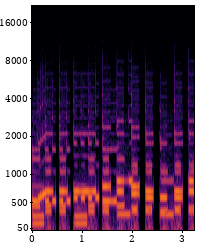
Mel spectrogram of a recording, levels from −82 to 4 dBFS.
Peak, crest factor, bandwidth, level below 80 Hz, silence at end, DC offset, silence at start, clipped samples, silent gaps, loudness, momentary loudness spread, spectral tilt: -10 dBFS; 12 dB; 9.8 kHz; -50 dBFS; 0 s; under 0.1%; 0 s; under 0.1%; 0.48-0.52 s, 0.76-0.81 s, 1.34-1.39 s, 2.15-2.25 s, 2.43-2.54 s, 3.01-3.12 s; -24 LUFS; 3 LU; -8 dB/octave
